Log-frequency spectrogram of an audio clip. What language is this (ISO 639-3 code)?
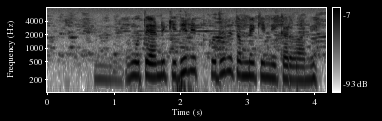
guj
